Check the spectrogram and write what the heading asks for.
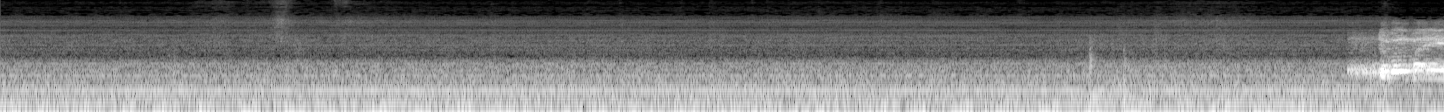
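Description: A boat's engine running steadily: a low rumble with a steady hum. A voice over a handheld radio starts near the end.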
